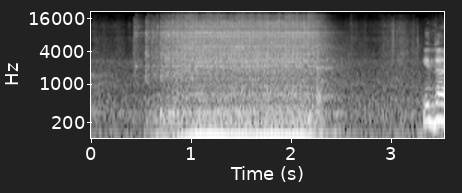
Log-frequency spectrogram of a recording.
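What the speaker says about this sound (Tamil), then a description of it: "நான் இன்னொரு தையலும் போட்டுக்கிறேன்" A sewing machine runs a short burst of fast, even stitching on a blouse's puff sleeve, loud and close, then stops as a voice begins.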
